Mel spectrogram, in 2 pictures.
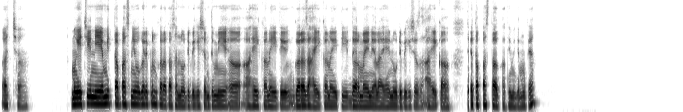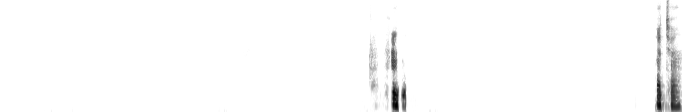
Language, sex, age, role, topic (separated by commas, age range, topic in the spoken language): Marathi, male, 35-39, host, तुम्ही रोजच्या सूचना कशा हाताळता?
